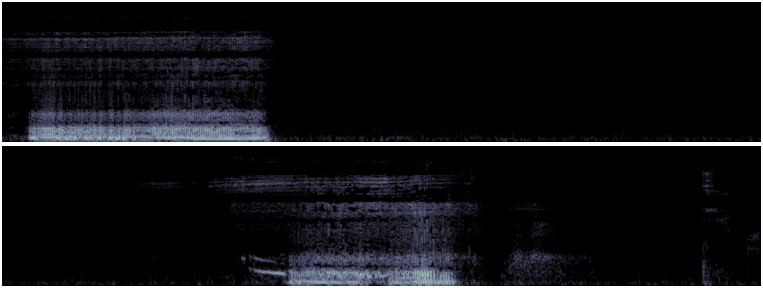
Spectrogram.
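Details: Snoring while asleep and dreaming: two rough, rattling snores separated by a long quiet stretch, with a faint whimper near the second.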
